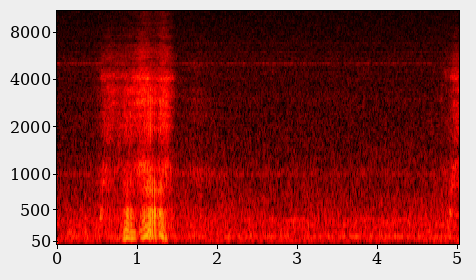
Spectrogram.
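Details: A single rough, rumbling snore on an in-breath, then quiet breathing, with another snore just starting at the end: snoring during sleep.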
